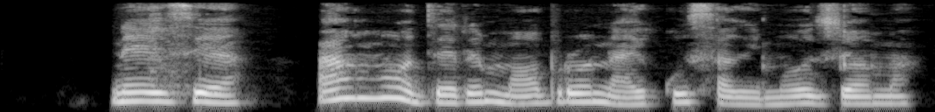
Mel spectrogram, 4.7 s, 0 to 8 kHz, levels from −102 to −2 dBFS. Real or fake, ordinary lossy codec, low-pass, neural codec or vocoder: real; MP3, 64 kbps; 7.2 kHz; none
